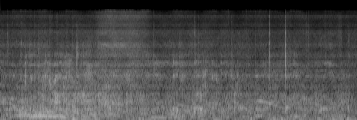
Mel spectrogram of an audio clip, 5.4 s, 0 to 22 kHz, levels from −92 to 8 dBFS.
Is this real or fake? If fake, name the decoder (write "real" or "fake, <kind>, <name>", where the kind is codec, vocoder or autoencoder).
fake, codec, DAC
